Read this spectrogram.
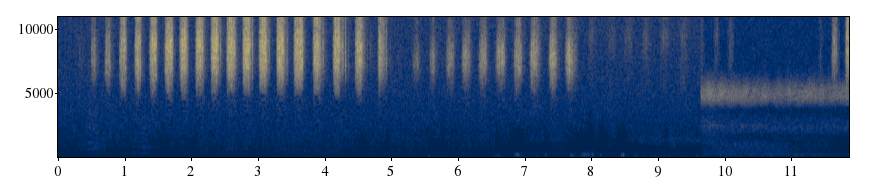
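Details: Rock-dwelling grasshopper (Omocestus petraeus) singing on Cres, Croatia, 13 July 2022: a series of high, hissing pulses repeated about four per second, fading then resuming more softly before a steady high whine and faint low rustles.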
